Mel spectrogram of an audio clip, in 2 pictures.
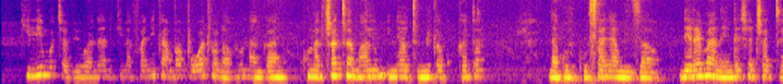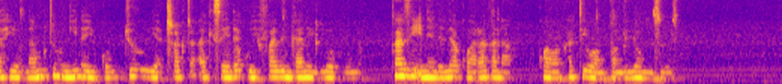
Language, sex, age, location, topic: Swahili, female, 25-35, Nairobi, agriculture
